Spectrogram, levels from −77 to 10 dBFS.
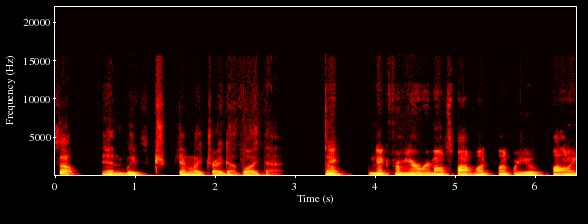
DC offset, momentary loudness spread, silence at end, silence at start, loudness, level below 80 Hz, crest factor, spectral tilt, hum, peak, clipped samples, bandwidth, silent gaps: under 0.1%; 10 LU; 0 s; 0.05 s; -19 LUFS; -58 dBFS; 16 dB; -8 dB/octave; none; -2 dBFS; under 0.1%; 12 kHz; 0.50-0.55 s, 3.01-3.35 s, 3.82-3.92 s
